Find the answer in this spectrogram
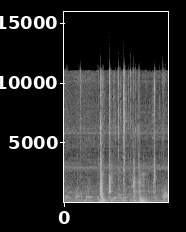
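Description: A scattered run of light clicks and taps, a few close together about a third of the way in and more spread out after, with a brief word of speech near the end.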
